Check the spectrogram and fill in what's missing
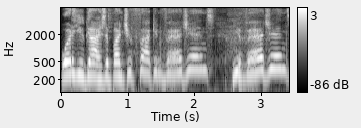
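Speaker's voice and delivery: put-on high-pitched, drunken screaming. Retelling drunkenly screaming at people from a cab: drunk screaming at people. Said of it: "screaming at people from the cab".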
